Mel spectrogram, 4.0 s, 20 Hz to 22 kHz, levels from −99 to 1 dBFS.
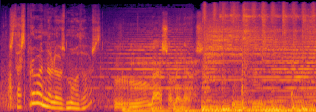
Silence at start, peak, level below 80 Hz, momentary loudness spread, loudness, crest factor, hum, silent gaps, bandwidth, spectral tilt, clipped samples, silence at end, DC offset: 0 s; -6 dBFS; -28 dBFS; 6 LU; -17 LUFS; 12 dB; none; none; over 20 kHz; -4 dB/octave; under 0.1%; 0 s; under 0.1%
